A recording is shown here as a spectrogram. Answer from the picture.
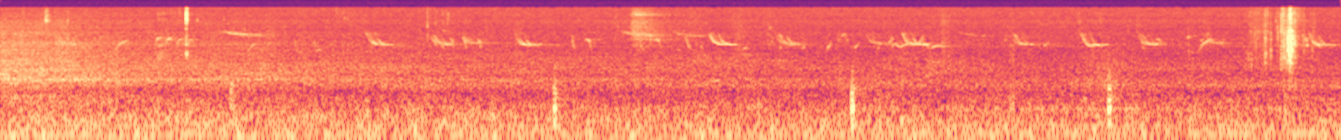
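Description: A small bird chirping repeatedly, short high calls that drop in pitch, about two a second, over a quiet outdoor background. A few soft taps are heard among them.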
